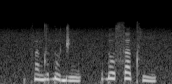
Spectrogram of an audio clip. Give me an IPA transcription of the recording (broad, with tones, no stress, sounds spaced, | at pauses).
t͡s ã˦ d ʊ˦ ɗ u˨ d͡ʒ ĩ˨ | ɗ o˦ s a˦ tʰ i˨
